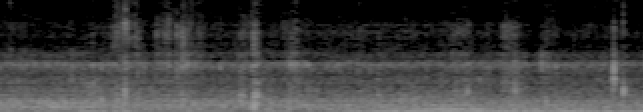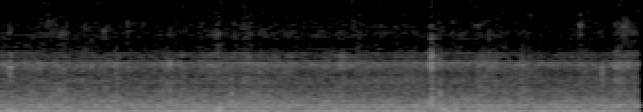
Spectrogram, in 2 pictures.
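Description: Footsteps scuff on pavement nearby.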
